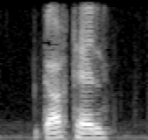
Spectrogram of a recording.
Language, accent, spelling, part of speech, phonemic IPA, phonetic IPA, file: Armenian, Eastern Armenian, գաղթել, verb, /ɡɑχˈtʰel/, [ɡɑχtʰél], Hy-գաղթել.ogg
- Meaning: to migrate, to emigrate, to immigrate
